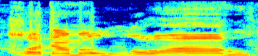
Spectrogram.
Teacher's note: خا کو آپ نے موٹا کرنا ہے اور حلق سے خا کی آواز نکالنی ہے، خا نہیں پڑھنا، خا پڑھنا ہے۔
